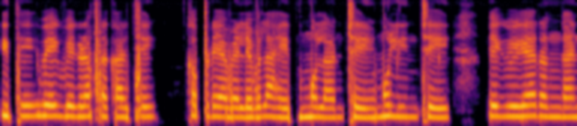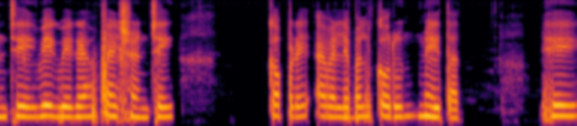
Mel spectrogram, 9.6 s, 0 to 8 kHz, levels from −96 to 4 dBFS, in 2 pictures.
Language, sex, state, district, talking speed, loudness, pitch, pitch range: Marathi, female, Maharashtra, Dhule, 110 wpm, -15 LUFS, 240 Hz, 230-250 Hz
